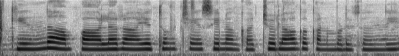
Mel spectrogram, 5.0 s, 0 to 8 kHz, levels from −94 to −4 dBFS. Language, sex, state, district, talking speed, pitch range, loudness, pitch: Telugu, female, Andhra Pradesh, Anantapur, 60 wpm, 255-275 Hz, -16 LUFS, 270 Hz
